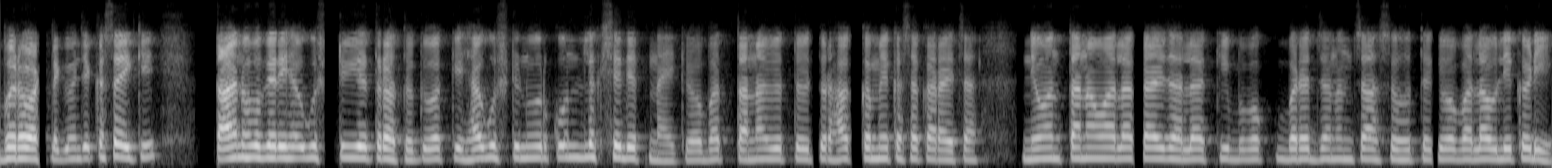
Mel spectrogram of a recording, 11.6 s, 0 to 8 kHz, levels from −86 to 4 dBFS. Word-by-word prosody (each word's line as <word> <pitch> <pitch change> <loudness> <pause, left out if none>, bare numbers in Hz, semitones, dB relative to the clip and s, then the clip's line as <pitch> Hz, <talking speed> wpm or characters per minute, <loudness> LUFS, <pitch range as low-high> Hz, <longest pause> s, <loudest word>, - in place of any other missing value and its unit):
बरं 195 +2 +6
वाटलं 185 -1 +4
की - - -11
म्हणजे 185 +1 -1
कसं 215 +2 +1
आहे 200 - +6
की 210 +2 -4 0.5
ताण 190 +3 +8
वगैरे, 205 -1 +6
ह्या 200 - +2
गोष्टी 205 +1 -3
येत 195 0 +3
राहतात 175 -3 +2
किंवा 185 0 +1
ह्या 185 0 +1
गोष्टींवर 200 0 -2
कोण 210 0 -1
लक्ष 215 0 -1
देत 195 -2 +2
नाही, 150 -3 -6
की 165 - -7
"बाबा 165 +2 -3 0.2
तणाव 175 +1 0
येतोय, 180 0 -2
तर 185 - -2
हा 175 +1 -1
कमी 190 0 0
कसा 185 0 -1
करायचा? 170 -1 -1 0.4
निव्वळ 185 +2 0
तणावाला 195 0 +2
काय 190 -1 +3
झालं." 180 -1 +1
की 185 - -4
बाबा 175 +1 -4 0.2
बऱ्याच 180 -1 +1
जणांचं 180 0 -3
असं 175 0 -3
होतं, 170 +1 -4
की 180 - -3
बाबा 180 0 -1
लावली 180 0 +1
कडी 175 -6 0
185 Hz, 220 wpm, -22 LUFS, 175-195 Hz, 0.5 s, ताण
